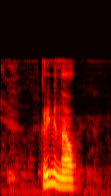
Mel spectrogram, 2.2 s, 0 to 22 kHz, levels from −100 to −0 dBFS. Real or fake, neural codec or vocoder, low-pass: fake; codec, 16 kHz, 16 kbps, FreqCodec, smaller model; 7.2 kHz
